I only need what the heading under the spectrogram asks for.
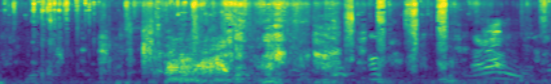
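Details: Dogs playing together at a dog park: rough, noisy barking and growling, then a quick run of high, arching yelps toward the end, mixed with human voices in the background.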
